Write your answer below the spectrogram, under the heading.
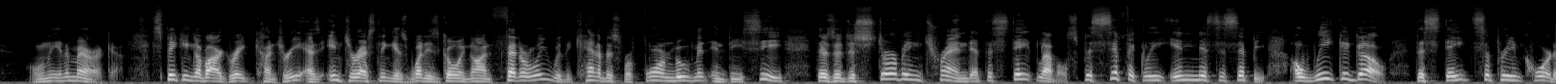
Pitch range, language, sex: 150-205 Hz, English, male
